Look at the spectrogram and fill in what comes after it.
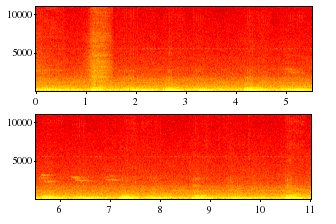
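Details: Domestic cat, about two weeks in a new home, purring while receiving a head massage indoors in a closet; a low, rumbling purr pulses steadily through the clip, with faint rustling in the background.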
